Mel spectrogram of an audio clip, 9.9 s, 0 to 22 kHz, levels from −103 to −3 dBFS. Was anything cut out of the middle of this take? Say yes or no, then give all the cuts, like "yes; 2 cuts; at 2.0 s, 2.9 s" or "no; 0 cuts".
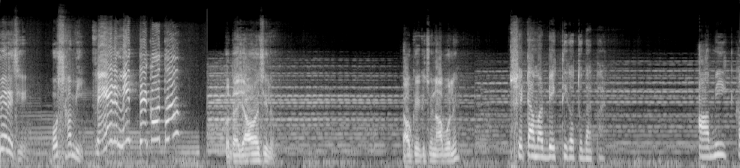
yes; 1 cut; at 2.7 s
